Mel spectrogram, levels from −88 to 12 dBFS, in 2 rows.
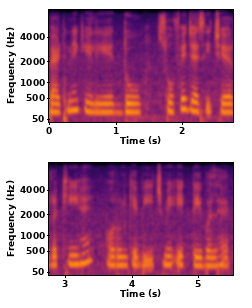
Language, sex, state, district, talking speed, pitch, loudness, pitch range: Hindi, female, Uttar Pradesh, Lalitpur, 175 wpm, 185 Hz, -16 LUFS, 180-205 Hz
